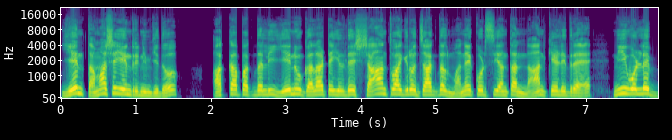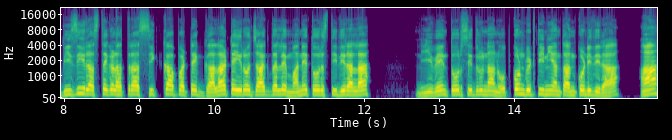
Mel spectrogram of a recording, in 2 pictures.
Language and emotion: Kannada, angry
